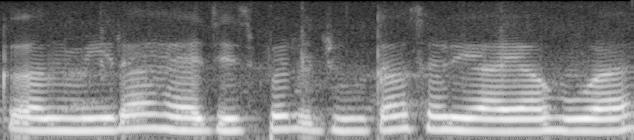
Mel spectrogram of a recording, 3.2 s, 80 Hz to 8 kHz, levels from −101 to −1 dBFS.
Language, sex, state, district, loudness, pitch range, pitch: Hindi, female, Bihar, Patna, -12 LUFS, 215-235 Hz, 220 Hz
